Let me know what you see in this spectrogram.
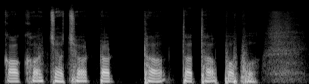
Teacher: जिन वर्णों के उच्चारण में आपस में स्वर तंत्रियाँ झंकृत नहीं होती वे अघोष वर्ण कहलाते हैं। प्रत्येक वर्ग का पहला और दूसरा व्यंजन वर्ण अघोष ध्वनि कहलाता है, जैसे क ख छ छ ट ठ त थ प फ।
